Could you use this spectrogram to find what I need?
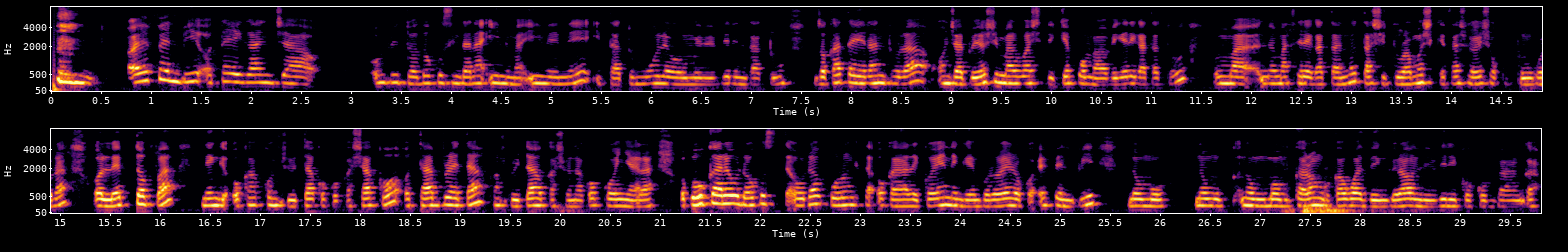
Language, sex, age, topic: Oshiwambo, female, 18-24, finance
